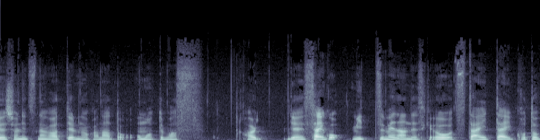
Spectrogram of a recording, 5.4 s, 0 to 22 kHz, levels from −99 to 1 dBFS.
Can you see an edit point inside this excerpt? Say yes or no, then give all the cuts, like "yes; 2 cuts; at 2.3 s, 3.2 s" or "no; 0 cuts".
no; 0 cuts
